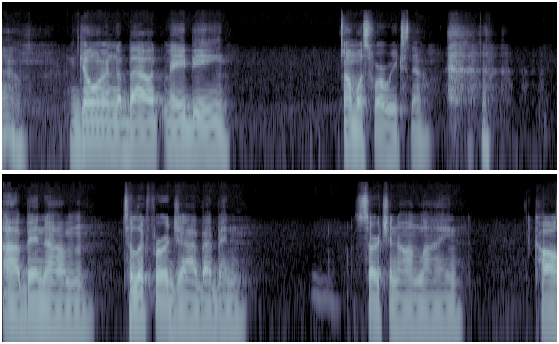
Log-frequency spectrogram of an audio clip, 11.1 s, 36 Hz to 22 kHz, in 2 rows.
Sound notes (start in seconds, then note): 4.4 chuckles softly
